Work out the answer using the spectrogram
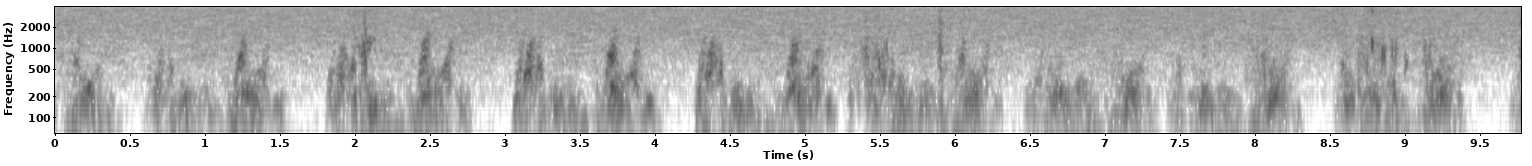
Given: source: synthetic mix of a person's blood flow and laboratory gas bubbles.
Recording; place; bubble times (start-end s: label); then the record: Doppler ultrasound of blood flow; precordium
1.16-1.26 s: bubbles
1.95-2.14 s: bubbles
4.90-5.12 s: bubbles
5.28-5.58 s: bubbles
5.87-5.94 s: bubbles
7.96-8.26 s: bubbles
8.55-9.02 s: bubbles
9.10-9.40 s: bubbles
9.75-9.78 s: bubbles
From the record:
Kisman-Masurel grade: 222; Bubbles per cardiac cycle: several, 3 to 8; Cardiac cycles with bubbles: 10 to 50%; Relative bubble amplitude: moderate (0.250 to 0.450); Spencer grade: 2 (many but less than half of the cardiac periods contain bubble signals, singularly or in groups); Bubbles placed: anywhere in the cardiac cycle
